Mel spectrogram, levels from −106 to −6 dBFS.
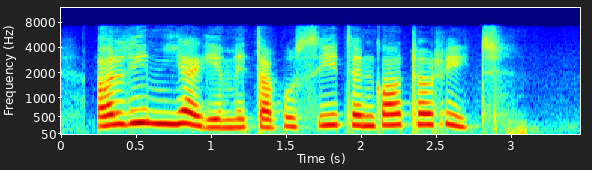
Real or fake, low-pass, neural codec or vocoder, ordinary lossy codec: fake; 7.2 kHz; codec, 16 kHz, 0.8 kbps, ZipCodec; none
